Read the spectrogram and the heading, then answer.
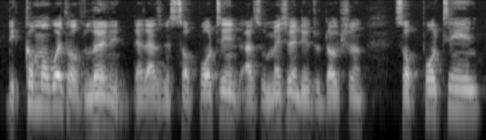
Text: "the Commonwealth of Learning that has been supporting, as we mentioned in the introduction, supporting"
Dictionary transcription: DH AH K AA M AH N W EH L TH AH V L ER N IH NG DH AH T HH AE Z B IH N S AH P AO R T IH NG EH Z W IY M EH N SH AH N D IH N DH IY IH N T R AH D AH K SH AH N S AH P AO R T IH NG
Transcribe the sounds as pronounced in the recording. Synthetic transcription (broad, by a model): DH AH K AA M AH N W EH TH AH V L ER N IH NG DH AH T HH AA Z B IH N S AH P AO T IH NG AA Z W IY M EH N SH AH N IH N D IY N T R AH D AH K SH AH N S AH P AO T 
